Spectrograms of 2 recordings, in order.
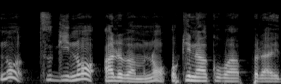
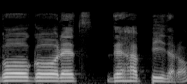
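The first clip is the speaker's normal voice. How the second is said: ordinary delivery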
